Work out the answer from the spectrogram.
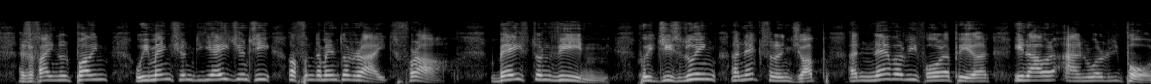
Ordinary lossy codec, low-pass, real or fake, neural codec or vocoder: none; none; fake; codec, 16 kHz, 4.8 kbps, FACodec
